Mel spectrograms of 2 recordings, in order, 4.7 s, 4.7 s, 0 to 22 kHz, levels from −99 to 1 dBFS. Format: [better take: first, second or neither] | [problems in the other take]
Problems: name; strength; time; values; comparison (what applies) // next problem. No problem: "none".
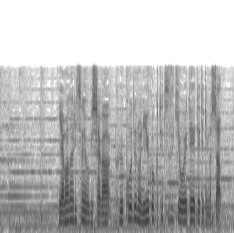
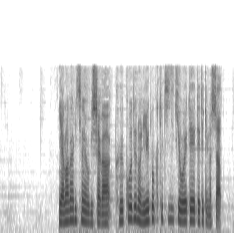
first | noise reduction (neural separator model SepFormer DNS4)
